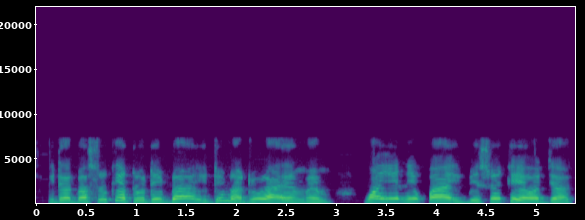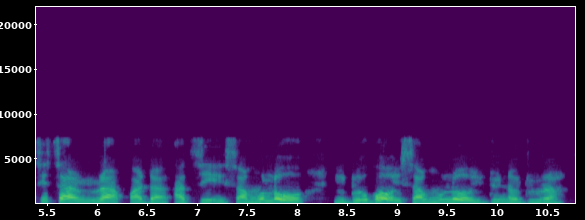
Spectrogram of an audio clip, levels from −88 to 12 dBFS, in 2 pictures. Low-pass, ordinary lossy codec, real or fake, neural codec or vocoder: 7.2 kHz; none; fake; vocoder, 22.05 kHz, 80 mel bands, HiFi-GAN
